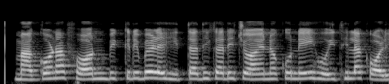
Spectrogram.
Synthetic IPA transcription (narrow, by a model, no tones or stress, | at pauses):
maɡɔɽ̃apʰɔɾmbikɾibeɭeɦit̪ad̪ʱikaɾit͡ʃɔjɔnɔkunejɦojt̪ʰilakɔɭi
